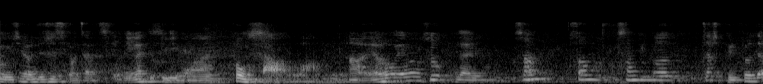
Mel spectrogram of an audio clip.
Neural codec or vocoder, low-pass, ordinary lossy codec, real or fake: codec, 16 kHz, 2 kbps, X-Codec, HuBERT features, trained on general audio; 7.2 kHz; AAC, 32 kbps; fake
